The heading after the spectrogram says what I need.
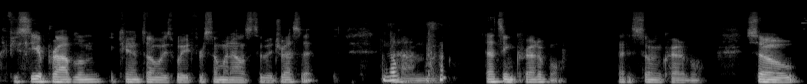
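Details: Adult male speaker; typical speech.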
